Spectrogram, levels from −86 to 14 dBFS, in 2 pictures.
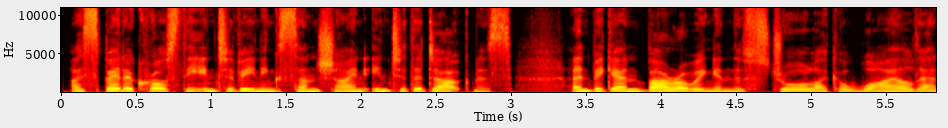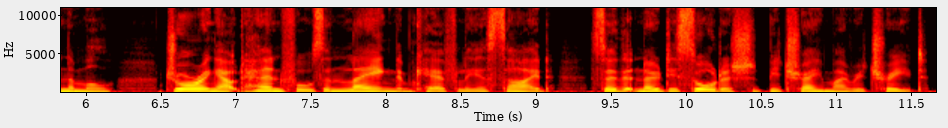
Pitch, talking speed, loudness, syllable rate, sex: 210 Hz, 180 wpm, -20 LUFS, 5.6 syllables/s, female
